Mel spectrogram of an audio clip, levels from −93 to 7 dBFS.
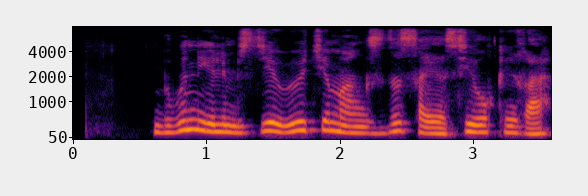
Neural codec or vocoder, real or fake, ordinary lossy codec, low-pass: codec, 16 kHz, 4 kbps, X-Codec, WavLM features, trained on Multilingual LibriSpeech; fake; none; none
